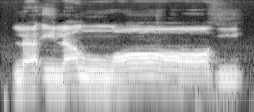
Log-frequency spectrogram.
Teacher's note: আল্লাহ শব্দের আগে জবর থাকার কারণে কিন্তু আল্লাহ উচ্চারণটা মোটা হয়েছে লামের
